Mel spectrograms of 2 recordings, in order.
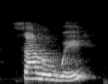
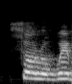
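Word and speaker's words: Sowore: I've forgotten how they pronounce his name. Saraway. Soroway. My husband said it's Soroway.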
